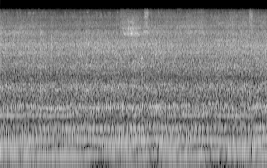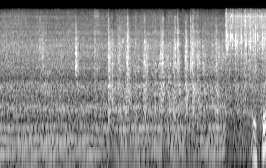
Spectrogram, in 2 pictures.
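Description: Small tracked excavator's diesel engine running at a steady speed as it digs, with a few short knocks late on. The sound changes abruptly just before the end.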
